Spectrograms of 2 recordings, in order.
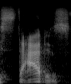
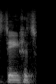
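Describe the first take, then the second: First: It is said with an American pronunciation. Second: It is said with a British pronunciation.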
